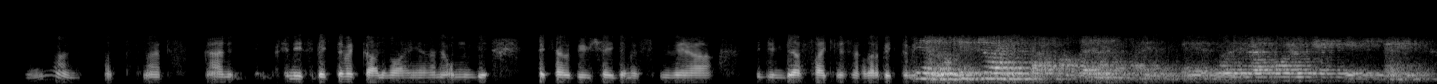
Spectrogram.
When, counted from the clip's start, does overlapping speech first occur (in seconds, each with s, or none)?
9.1 s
